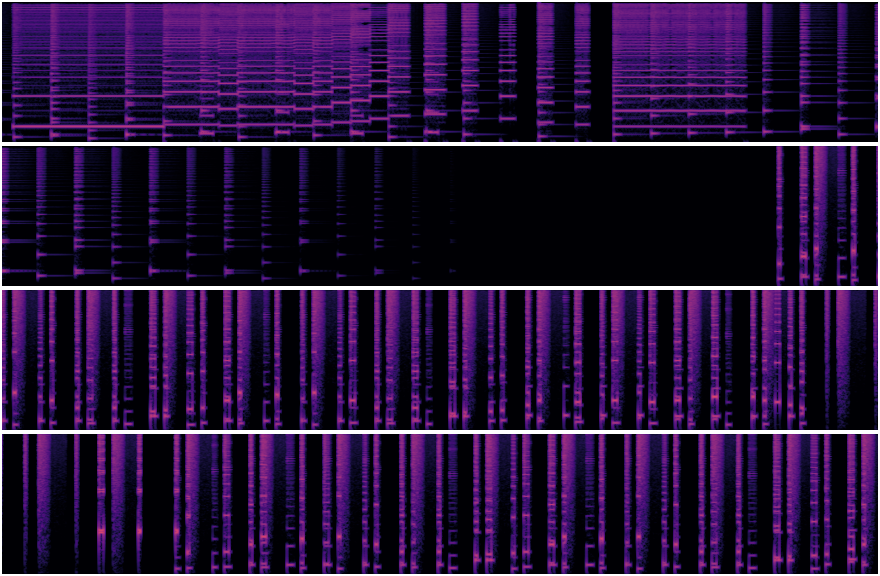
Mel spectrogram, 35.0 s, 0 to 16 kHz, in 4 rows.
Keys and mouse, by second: 10.9-15.9 drag, 24.0-26.6 drag, 27.3 click, 27.9-29.2 drag.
